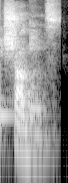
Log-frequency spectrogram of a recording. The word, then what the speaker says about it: jogging: We also have the same word in Argentina, and we say joggings. Jogging. Jogging with one N. We don't really pronounce the G because it's too hard for us to pronounce it.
